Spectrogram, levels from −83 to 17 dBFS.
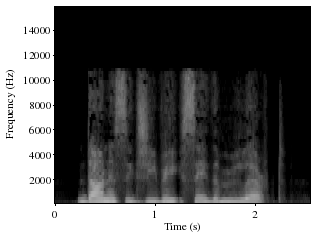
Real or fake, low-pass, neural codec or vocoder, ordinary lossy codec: fake; 10.8 kHz; codec, 16 kHz in and 24 kHz out, 0.4 kbps, LongCat-Audio-Codec, fine tuned four codebook decoder; MP3, 48 kbps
